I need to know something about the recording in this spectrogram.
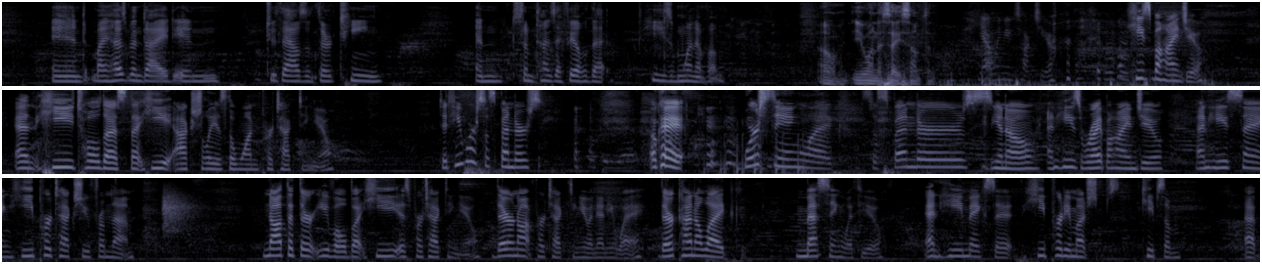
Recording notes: The darkened corner of the pubs connected bookstore where the Strange Brau Radio Live "after show" continues the conversations. The lively discussion that can only be had with like minded attendees, speakers and maybe even a few ghost.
